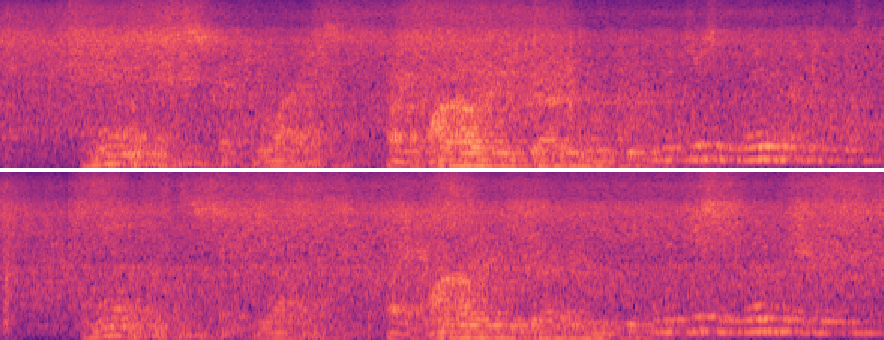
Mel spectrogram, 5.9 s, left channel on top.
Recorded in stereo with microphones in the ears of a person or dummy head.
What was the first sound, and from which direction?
A man speaking, 5° right (ahead or behind).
